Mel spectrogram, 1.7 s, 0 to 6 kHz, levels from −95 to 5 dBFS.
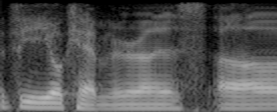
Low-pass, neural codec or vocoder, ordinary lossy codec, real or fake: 5.4 kHz; codec, 16 kHz in and 24 kHz out, 0.6 kbps, FocalCodec, streaming, 4096 codes; none; fake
